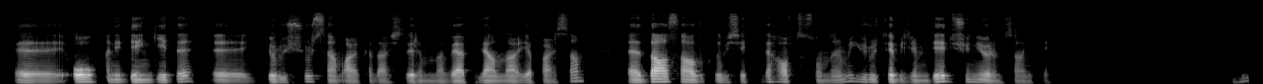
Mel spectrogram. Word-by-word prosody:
eee, 95 -1 0
o, 115 0 +10
hani, 110 -1 -6
dengede, 110 +5 0 0.2
eee, 100 -1 -3
görüşürsem 105 0 -4
arkadaşlarımla 90 -1 -6
veya 95 -1 +2
planlar 95 -1 -2
yaparsam, 95 +10 -7 0.4
eee, 105 -1 +2
daha 130 0 +11
sağlıklı 110 -2 0
bir 100 - -13
şekilde 100 -1 -10
hafta 110 -2 -5
sonlarımı 95 +7 -11
yürütebilirim 105 -5 -2
diye 135 0 +4
düşünüyorum, 105 -8 -5
sanki. 90 0 -17 1.9
Hı 130 - -22
hı. - - -22
100 Hz, 110 wpm, -26 LUFS, 95-110 Hz, 1.9 s, daha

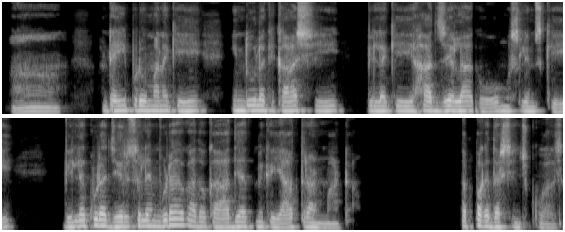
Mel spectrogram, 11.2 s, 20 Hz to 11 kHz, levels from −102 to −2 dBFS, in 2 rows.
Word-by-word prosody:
ఆ! - - -6 0.8
అంటే, 145 0 -1
ఇప్పుడు 145 0 0
మనకి 140 -1 0 0.5
హిందువులకి 145 0 +2
కాశీ, 140 0 +3 0.4
వీళ్ళకి 135 0 0 0.2
హజ్ 135 -2 +2
ఎలాగో 135 -4 +1 0.2
ముస్లిమ్స్‌కి 130 -3 0 0.7
వీళ్ళకి 155 +4 +1
కూడా 175 -1 +6
జెరుసలేం 155 +3 +2
కూడా 185 +3 +4 0.2
అదొక 140 -2 -4
ఆధ్యాత్మిక 140 +1 -1
యాత్ర 130 +3 -3
అన్నమాట. 110 -3 -6 1.2
తప్పక 150 +3 +1
దర్శించుకోవాల్సింది. 125 -5 -1
140 Hz, 105 wpm, -31 LUFS, 130-145 Hz, 1.2 s, కూడా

